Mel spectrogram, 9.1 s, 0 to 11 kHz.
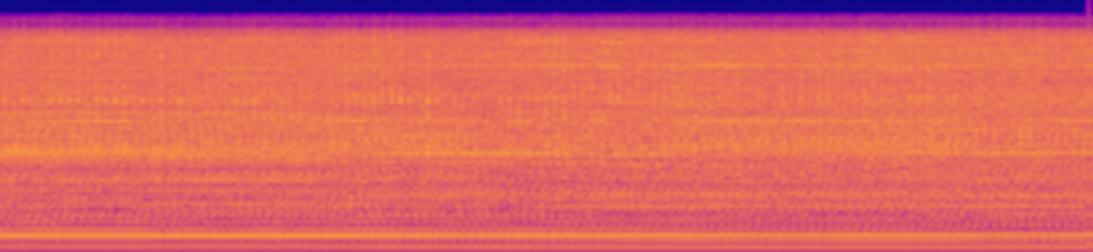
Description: B20A forged internals. Piston slap on cold start.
